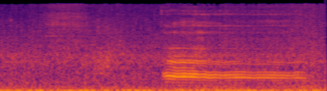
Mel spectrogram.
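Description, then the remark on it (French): Wind blowing in through two open windows and passing between them, a steady low rumble with gusty buffeting throughout, joined halfway by a brief wavering hum that sounds like a voice. “Je ne sais pas si tu entends le vent, c'est juste que je l'ai de travers et que j'ai les deux fenêtres ouvertes, donc ça doit passer entre les deux.”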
